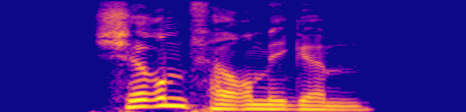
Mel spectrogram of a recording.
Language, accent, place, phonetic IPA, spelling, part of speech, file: German, Germany, Berlin, [ˈʃɪʁmˌfœʁmɪɡəm], schirmförmigem, adjective, De-schirmförmigem.ogg
- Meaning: strong dative masculine/neuter singular of schirmförmig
